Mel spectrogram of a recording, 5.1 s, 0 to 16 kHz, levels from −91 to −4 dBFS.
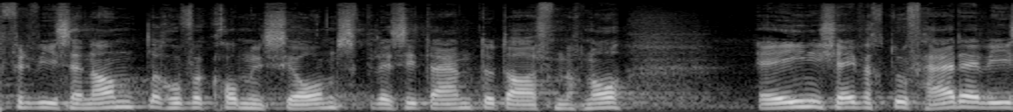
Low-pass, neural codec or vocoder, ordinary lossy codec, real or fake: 14.4 kHz; none; none; real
